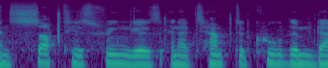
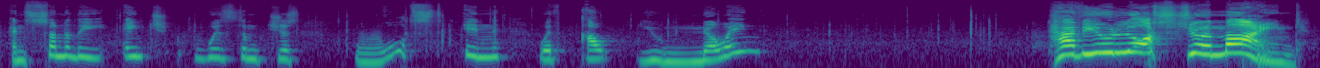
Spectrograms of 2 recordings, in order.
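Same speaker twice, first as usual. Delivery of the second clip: blowing up; 9 semitones higher, 13 dB louder than usual. Acted. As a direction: build from disbelief into a full outburst. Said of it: "I usually don't blow up as I did".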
